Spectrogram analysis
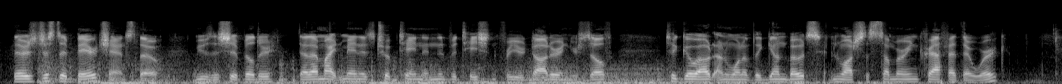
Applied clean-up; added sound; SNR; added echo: none; Thunder; 8 dB; none.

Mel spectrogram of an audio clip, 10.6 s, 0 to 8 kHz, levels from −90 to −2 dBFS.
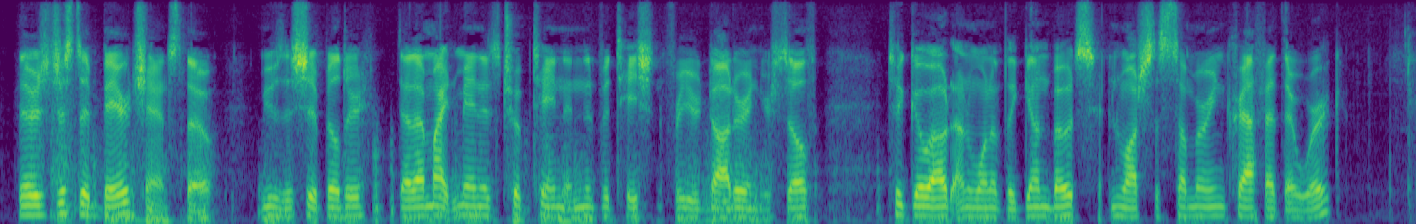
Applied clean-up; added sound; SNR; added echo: neural mask model RNNoise.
